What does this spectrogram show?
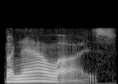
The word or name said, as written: banalize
